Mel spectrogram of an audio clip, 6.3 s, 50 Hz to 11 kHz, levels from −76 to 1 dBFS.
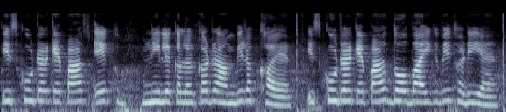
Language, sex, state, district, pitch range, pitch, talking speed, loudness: Hindi, female, Uttar Pradesh, Shamli, 265-290 Hz, 275 Hz, 180 wpm, -16 LUFS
